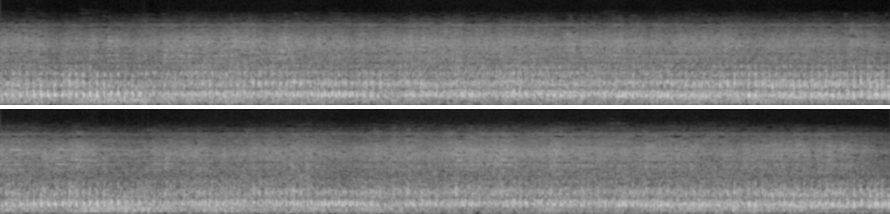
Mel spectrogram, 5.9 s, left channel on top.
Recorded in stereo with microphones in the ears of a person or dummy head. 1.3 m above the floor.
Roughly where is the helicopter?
Left.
